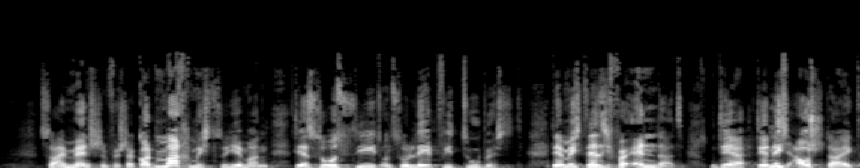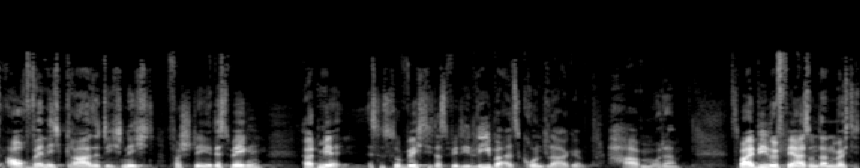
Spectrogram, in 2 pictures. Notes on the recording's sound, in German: Gottesdienst am 13.11.2022.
